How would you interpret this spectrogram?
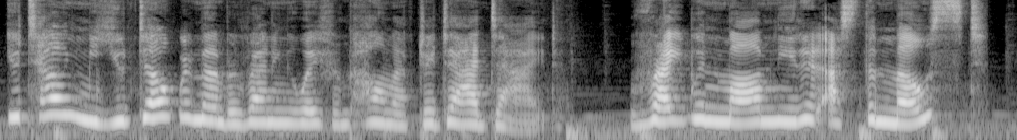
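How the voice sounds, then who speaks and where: A blunt pegasus pony mother, voiced by a woman in a fan audio drama. She speaks very high, scolding and incredulous, with a resentful edge, over a light music bed. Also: brisk, lightly acted. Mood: angry, accusing. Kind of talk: fan dramatic reading of a story.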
